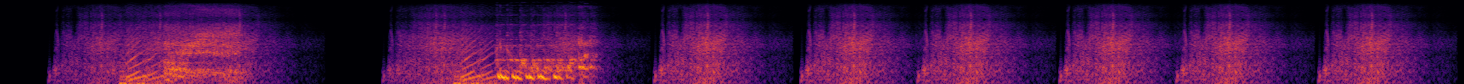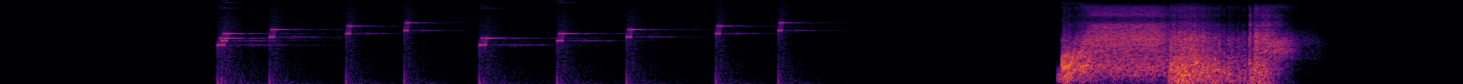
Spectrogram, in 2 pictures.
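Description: Heavy crackling blasts from a game battle burst again and again.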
